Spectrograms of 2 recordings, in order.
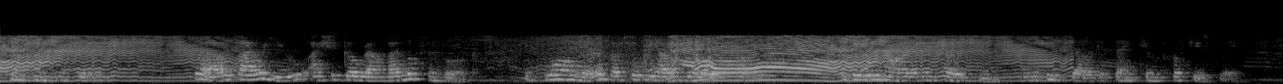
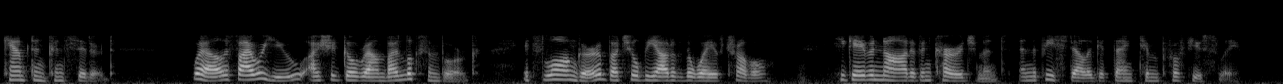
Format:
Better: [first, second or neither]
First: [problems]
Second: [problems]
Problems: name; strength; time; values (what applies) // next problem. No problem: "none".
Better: second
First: background sound (Motorcycle); as loud as the speech // room echo; dies away in 0.9 s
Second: none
